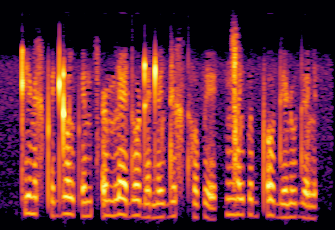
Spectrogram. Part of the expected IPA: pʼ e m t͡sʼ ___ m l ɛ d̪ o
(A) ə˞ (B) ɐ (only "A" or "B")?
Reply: A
